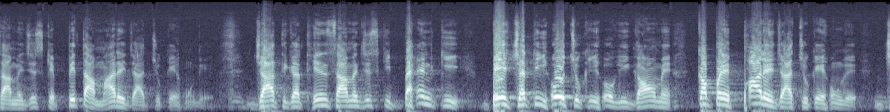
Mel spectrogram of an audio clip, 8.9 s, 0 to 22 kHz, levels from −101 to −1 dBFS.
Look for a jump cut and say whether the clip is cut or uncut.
uncut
